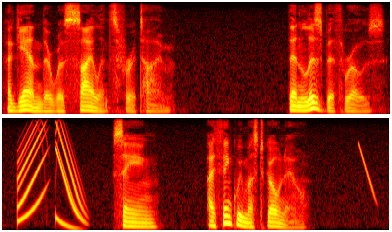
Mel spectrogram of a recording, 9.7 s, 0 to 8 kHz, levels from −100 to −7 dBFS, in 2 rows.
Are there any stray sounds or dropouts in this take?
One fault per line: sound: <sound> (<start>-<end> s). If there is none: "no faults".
sound: chirp (5.0-6.0 s)
sound: chirp (9.3-9.6 s)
